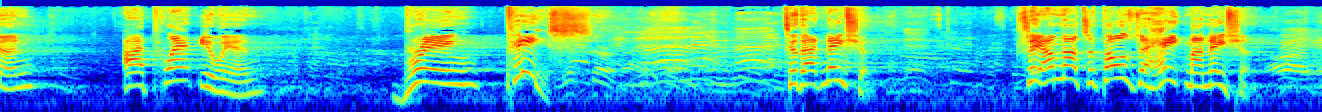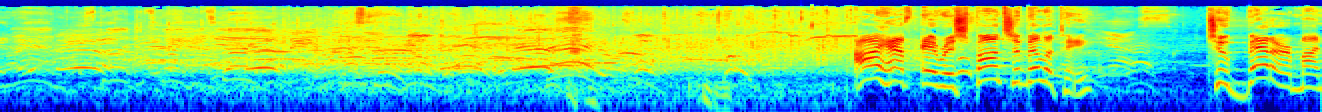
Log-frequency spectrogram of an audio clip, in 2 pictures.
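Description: A man preaches forcefully through a microphone.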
